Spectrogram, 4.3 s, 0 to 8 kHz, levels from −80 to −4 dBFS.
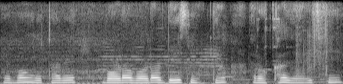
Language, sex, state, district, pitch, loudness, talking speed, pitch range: Odia, female, Odisha, Khordha, 205 Hz, -18 LUFS, 110 wpm, 195-215 Hz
